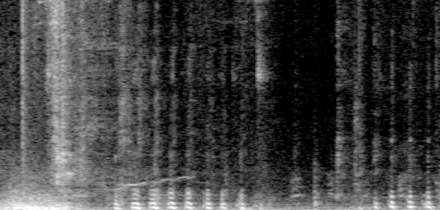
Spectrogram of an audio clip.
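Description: A person laughing in a quick run of short "ha" bursts, starting about a second in and returning near the end, after a brief rustling noise at the start.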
